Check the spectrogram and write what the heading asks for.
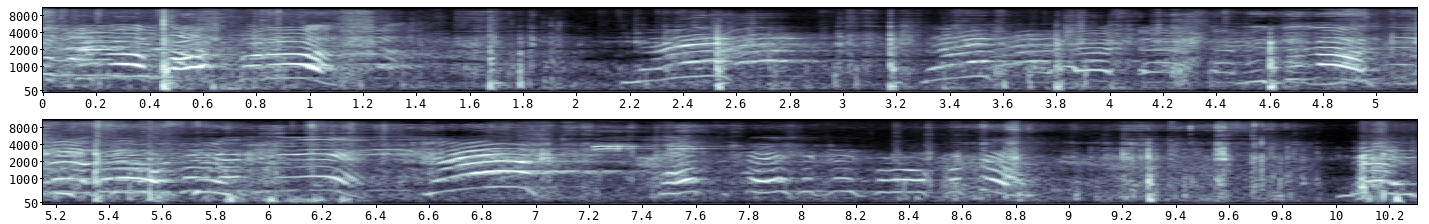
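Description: Children shouting and calling to one another during a basketball game, many voices overlapping, with a short lull about two seconds in. Scattered short, sharp knocks sound among the shouts.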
